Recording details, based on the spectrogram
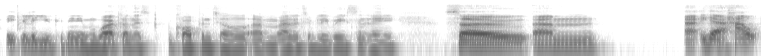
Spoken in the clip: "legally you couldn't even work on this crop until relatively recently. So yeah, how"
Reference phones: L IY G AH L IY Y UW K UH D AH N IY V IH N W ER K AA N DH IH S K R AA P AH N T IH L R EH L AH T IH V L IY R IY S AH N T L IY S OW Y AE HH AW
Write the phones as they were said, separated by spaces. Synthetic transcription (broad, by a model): L IY G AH L IY Y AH K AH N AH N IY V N W ER K N DH IH S K R AA P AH N T IH L R EH L AH T IH V L IY R IY S AH N T L IY S OW Y AE HH AW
